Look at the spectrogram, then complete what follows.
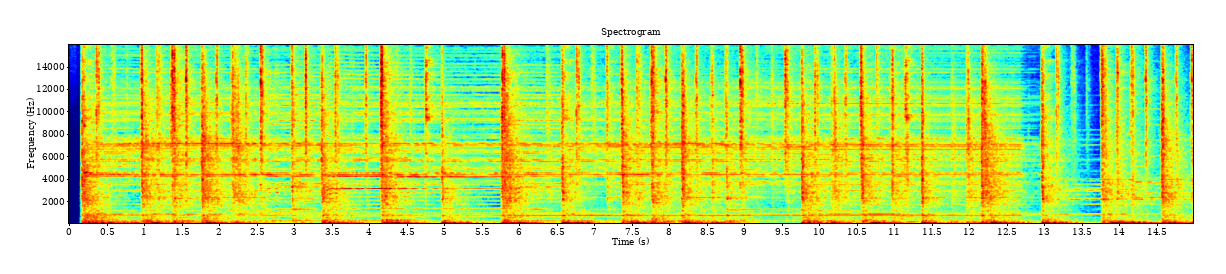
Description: Combat; The Witcher 3 Wild Hunt; Skellige

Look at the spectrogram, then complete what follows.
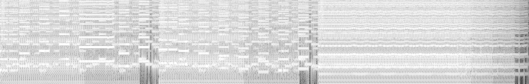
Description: VS Win; After Burst; GB

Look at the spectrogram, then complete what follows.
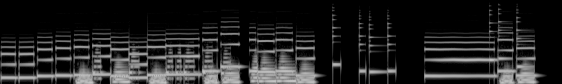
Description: Game Clear; The Adventures of Rocky and Bullwinkle and Friends; Genesis

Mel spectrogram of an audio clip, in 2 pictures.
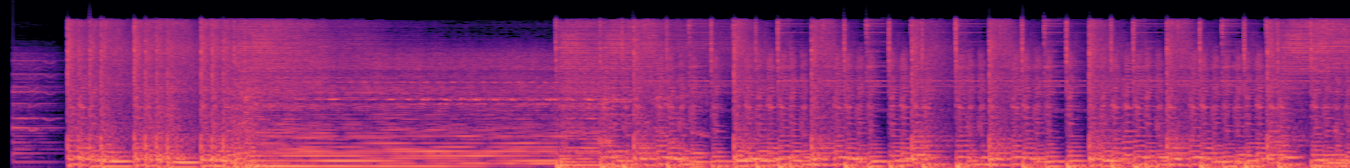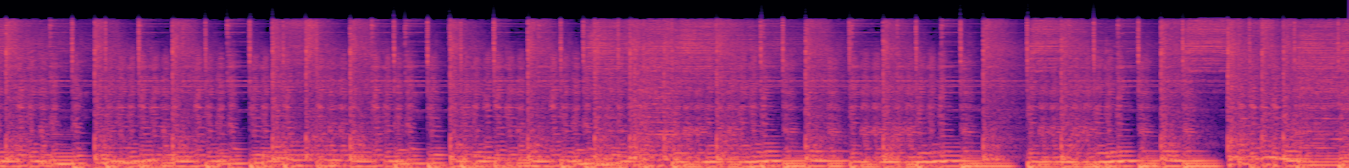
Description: Intro Music; Motocross Madness

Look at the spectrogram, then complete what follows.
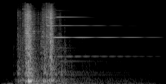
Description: Sell Stuff; This Is the Police 2

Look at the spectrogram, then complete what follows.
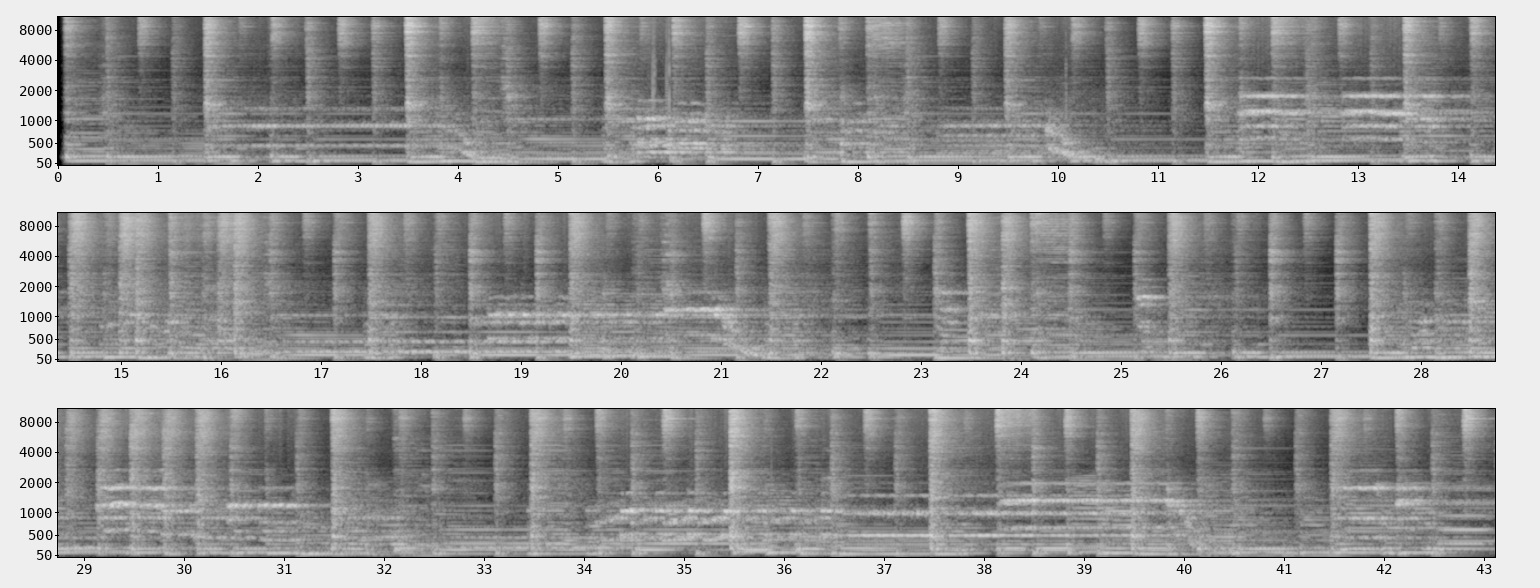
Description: Jazz, Mono

